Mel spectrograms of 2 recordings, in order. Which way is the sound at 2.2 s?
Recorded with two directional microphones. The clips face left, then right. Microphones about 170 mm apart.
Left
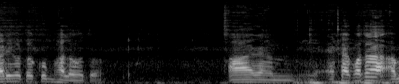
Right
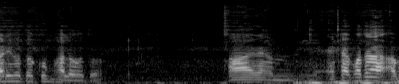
15° left (ahead or behind).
